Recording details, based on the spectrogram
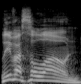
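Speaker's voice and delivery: curt, sharp, snapping tone. Narrator voices a woman answering a knock on the door; woman's voice snapping. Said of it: "you hear a woman's voice snap".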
